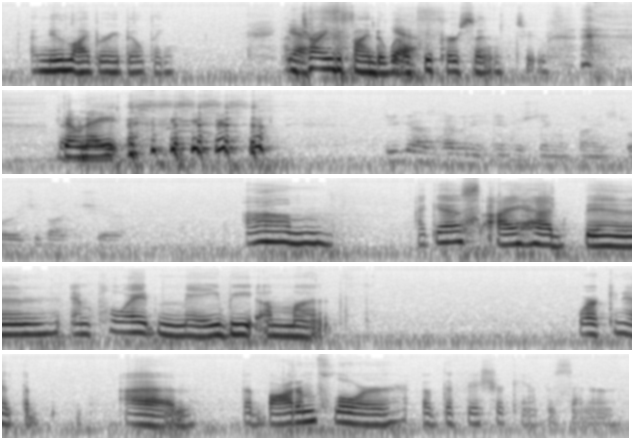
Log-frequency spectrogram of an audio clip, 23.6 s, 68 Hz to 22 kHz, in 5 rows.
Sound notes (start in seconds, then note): 5.2 chuckles; 5.3 both laughing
